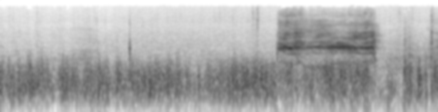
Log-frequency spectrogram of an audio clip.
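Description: A wild boar squealing once: a single harsh scream about four seconds in, lasting about a second and a half and cutting off sharply, over low background noise.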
